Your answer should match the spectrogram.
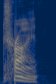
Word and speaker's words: Tryon: As somebody from Rome, Georgia, I've always heard it pronounced Trine.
